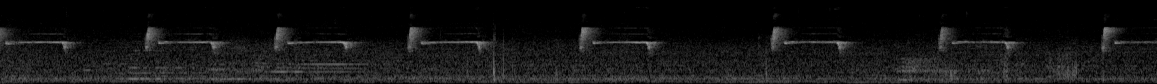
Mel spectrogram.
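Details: Scarlet-backed flowerpecker used as a decoy for Fire-breasted flowerpecker on 12/10/14, giving high, thin, sharp calls, each a quick upward flick ending in a short level whistle, repeated about every one and a half seconds.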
